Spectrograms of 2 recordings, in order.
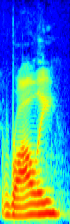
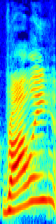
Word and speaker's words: Raleigh: well I should say I'm assuming it's Reilly because it's Raleigh North Carolina okay um he never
